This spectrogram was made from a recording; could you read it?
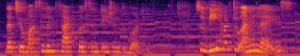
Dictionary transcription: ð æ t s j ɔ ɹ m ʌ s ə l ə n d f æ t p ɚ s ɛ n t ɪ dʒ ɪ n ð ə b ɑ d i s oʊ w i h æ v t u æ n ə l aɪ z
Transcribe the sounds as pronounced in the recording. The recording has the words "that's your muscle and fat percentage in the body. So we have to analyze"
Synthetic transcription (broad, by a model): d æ t s j ɔ ɹ m ʌ s ə l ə n f æ t p ɚ s ɛ n t ɪ dʒ ɪ n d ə b ɑ d i s oʊ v i h æ v t u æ n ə l aɪ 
